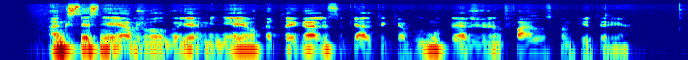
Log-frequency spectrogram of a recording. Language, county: Lithuanian, Klaipėda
